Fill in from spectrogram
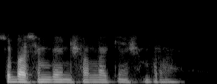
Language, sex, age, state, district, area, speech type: Kashmiri, male, 30-45, Jammu and Kashmir, Pulwama, rural, conversation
